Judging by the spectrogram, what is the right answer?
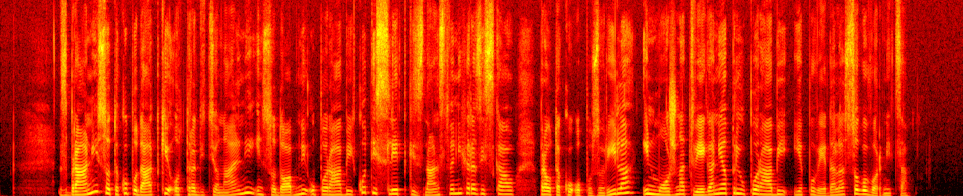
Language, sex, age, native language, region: Slovenian, female, 60+, Slovenian, Southeast Slovenia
